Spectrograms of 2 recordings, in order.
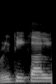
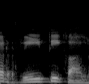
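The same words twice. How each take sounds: First: रीतिकाल with a short i in री; higher रीतिकाल, clipped first vowel. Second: रीतिकाल with a long ee in री; long first vowel. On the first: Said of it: "तो रीतिकाल नहीं होता". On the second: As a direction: stretch री in रीतिकाल. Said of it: "रीतिकाल होता है". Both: Shown as a demonstration.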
